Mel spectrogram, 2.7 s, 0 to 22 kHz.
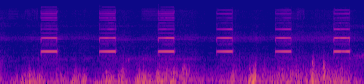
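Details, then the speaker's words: ATTOP W8 GPS camera drone in flight, about 39% battery: high steady beeps about two a second over faint motor buzz; warning beep of unknown cause. "okay I am not sure why that's beeping"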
